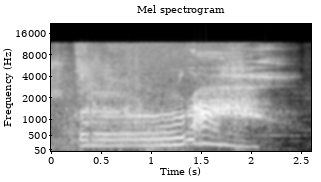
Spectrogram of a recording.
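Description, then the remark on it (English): A loud, deep growl coming from the hills in a story, lasting about two seconds, with a rough, buzzing tone that swells and then slides lower in pitch before fading out. “Whoosh! Growl! Whoosh! Growl!”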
